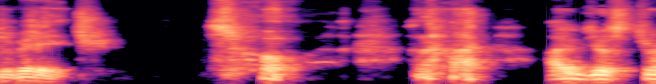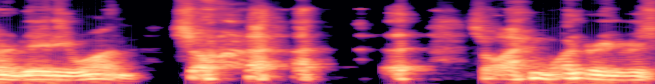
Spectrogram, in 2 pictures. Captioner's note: laughs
